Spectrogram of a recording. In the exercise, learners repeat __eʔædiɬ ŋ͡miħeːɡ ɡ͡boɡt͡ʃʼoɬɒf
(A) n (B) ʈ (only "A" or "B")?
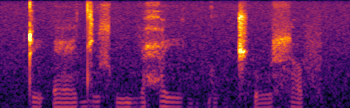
B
